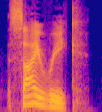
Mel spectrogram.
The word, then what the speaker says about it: Syrek: It's Syrek. So like Psy as in psychic and Reek as in wreak havoc.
